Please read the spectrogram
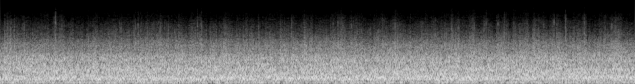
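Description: Loud, steady rushing noise from battle footage, with no distinct shots or blasts and no change in level throughout.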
